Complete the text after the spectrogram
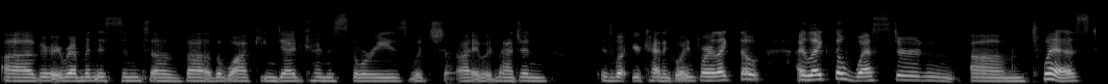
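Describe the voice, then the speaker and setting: A woman with a creaky voice giving casual, hesitant feedback on a video call. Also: low-pitched, little pitch movement, measured pace, mellow, dry recording. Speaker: volunteer reader giving feedback. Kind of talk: casual critique chat.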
